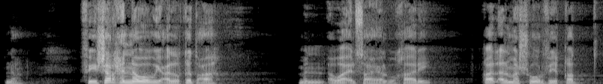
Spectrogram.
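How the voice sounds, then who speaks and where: A man's voice: medium pitch, a little mellow. Man teaching in a reverberant hall. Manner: reads quoted passages slowly, repeats key phrases, answers students. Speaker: religious teacher. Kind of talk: classical text lesson with commentary.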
